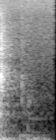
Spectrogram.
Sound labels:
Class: cupboard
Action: opening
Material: wooden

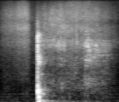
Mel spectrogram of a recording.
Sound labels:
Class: furniture moving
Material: wooden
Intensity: low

